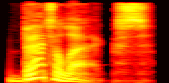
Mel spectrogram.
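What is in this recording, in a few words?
"battle-ax", British English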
